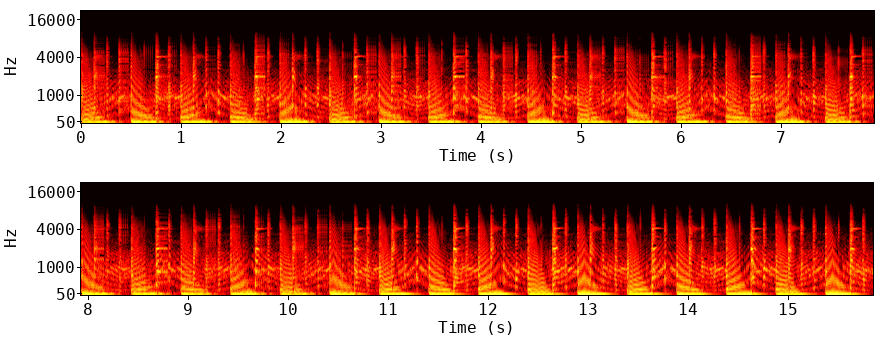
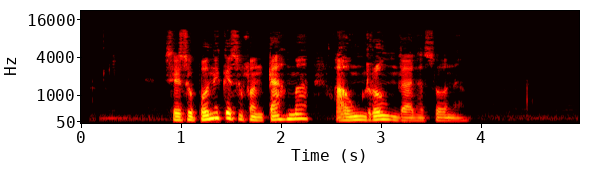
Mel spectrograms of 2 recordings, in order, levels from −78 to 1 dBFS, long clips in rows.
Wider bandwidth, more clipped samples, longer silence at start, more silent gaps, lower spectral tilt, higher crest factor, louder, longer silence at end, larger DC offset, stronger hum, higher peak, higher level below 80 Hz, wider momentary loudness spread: second, 8.6 kHz vs 11.5 kHz; neither; second, 0 s vs 0.85 s; neither; about the same, -5.5 dB/octave vs -6.5 dB/octave; second, 16 dB vs 22 dB; about the same, -23 LUFS vs -23 LUFS; second, 0 s vs 1.15 s; neither; neither; about the same, -4 dBFS vs -4 dBFS; first, -22 dBFS vs -62 dBFS; second, 4 LU vs 13 LU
